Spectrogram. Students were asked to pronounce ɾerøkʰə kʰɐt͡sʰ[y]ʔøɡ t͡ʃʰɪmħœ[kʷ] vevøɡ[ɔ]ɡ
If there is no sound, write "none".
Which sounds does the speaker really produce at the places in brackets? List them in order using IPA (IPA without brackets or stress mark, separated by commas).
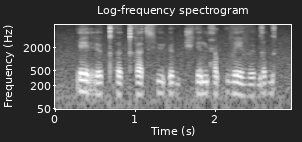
y, kʷ, ə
